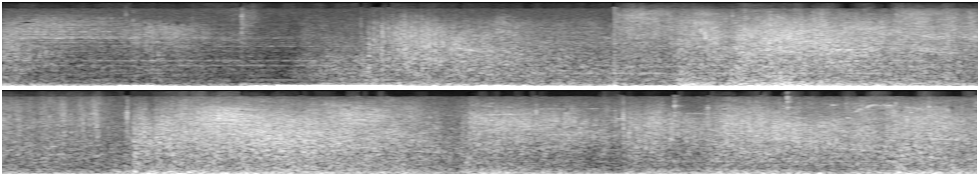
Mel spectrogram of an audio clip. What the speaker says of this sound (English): The tanks just take down the queen with just one volley.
